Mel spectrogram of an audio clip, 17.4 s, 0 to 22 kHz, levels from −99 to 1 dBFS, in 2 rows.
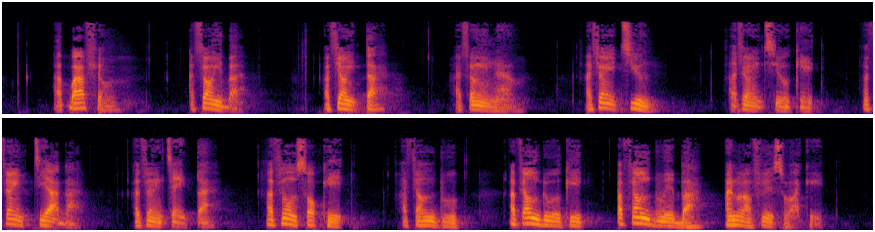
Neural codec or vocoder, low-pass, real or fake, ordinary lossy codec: codec, 44.1 kHz, 2.6 kbps, DAC; 19.8 kHz; fake; MP3, 48 kbps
